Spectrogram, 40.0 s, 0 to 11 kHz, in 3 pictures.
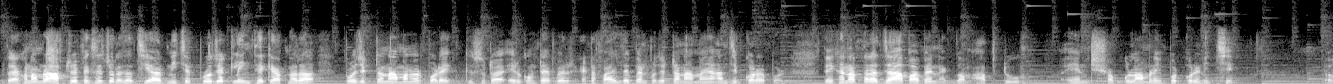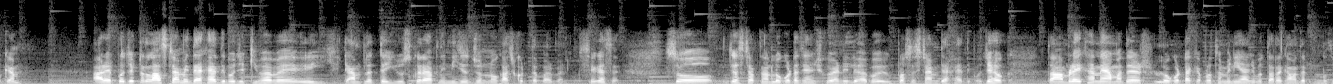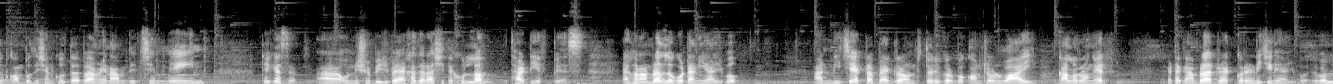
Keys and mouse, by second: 1.7 click, 3.4 click, 3.6 click, 4.3 click, 5.4 click, 8.0 click, 8.8 click, 11.3 click, 18.8 click, 21.5 click, 24.9 click, 27.8-28.9 typing, 32.6 Return, 33.4 click, 34.1 click, 36.3 ctrl+y, 38.6 click.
